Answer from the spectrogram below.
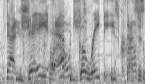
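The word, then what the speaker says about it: Gariépy: And on top of that, did you know, right here, Eddie B, that JF Garapey, that's his name. That's actually how you pronounce it.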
